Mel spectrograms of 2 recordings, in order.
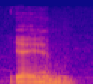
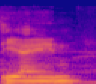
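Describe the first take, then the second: First: The name starts with a y sound. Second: The name starts with a plain vowel sound. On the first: The speaker calls it right. "sort of more like Y A Y N" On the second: The speaker calls it wrong. "it wasn't pronounced Ian"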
